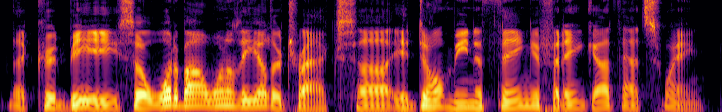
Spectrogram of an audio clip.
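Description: Male interviewer, medium pitch, close dry sound. Conversational questions, polite, a touch hesitant. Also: animated, moderate pace, dry recording.

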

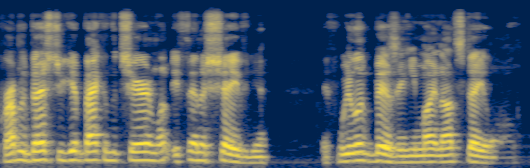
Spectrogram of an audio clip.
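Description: A man's voice: a little high, steady tone, fairly quick, fairly bright tone, voice pushed up. A man voicing a cranky eighty-one-year-old male barber who teases bluntly in a folksy way. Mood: nervous. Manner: blunt, teasing, folksy drawl.

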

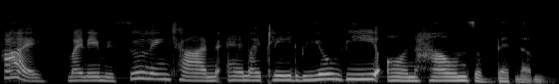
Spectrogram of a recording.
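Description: A woman's voice: on the low side, very animated, slow pace, no echo. A woman, a voice actor, giving an earnest testimonial on a home studio microphone. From Malaysia. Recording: dull lo-fi home studio recording.

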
